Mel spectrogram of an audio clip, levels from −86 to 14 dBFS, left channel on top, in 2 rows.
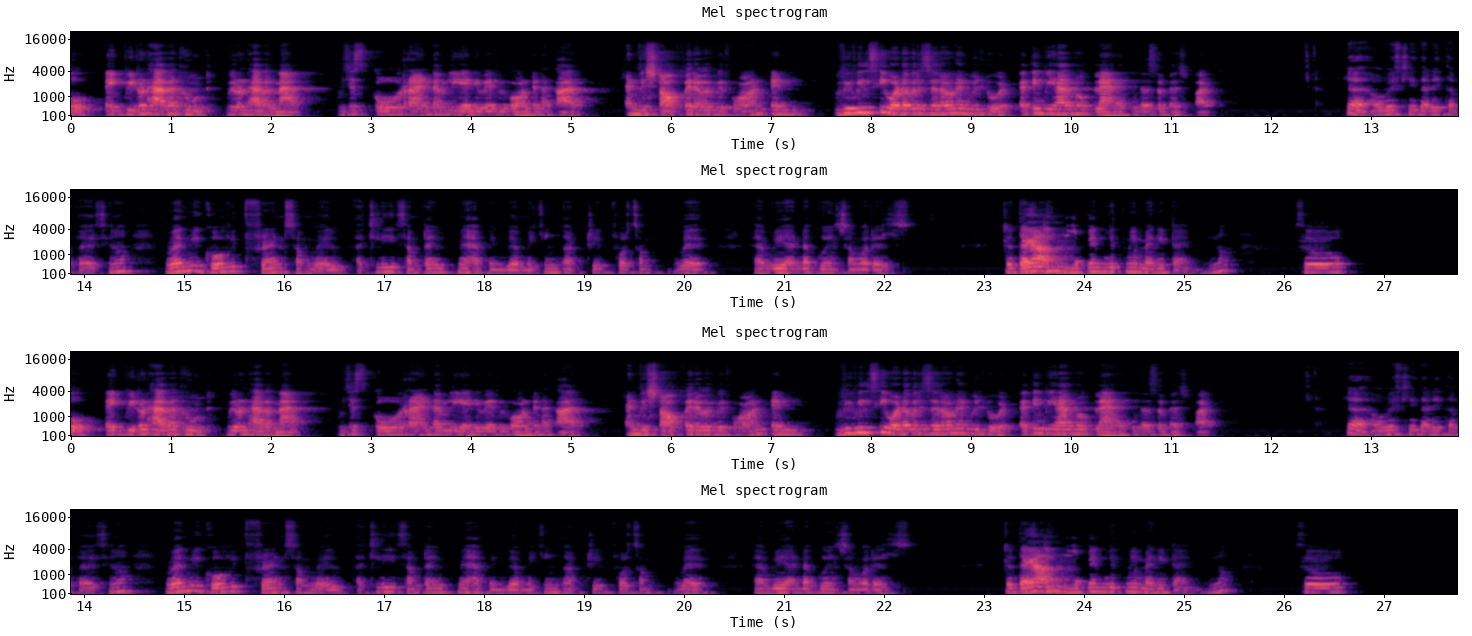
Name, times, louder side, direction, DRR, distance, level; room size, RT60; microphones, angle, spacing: voice 1, 0.0-2.4 2.7-5.2 5.5-7.3 7.6-11.4 23.4-23.7, left 2 dB, 90° left, 1.5 m, -26 dB
voice 2, 12.8-20.2 20.7-22.3 23.2-25.5 26.2-26.6, left 2 dB, 25° left, 0.5 m, -31 dB
3.7 x 2.9 x 2.3 m
head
